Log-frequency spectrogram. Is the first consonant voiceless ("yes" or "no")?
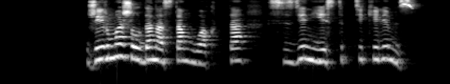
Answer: no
